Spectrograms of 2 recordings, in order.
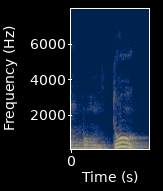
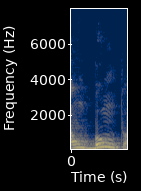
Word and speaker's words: Ubuntu: é a palavra umbuntu algumas pessoas falam Ubuntu mas é um bunto a pronúncia dela essa palavra uma palavra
